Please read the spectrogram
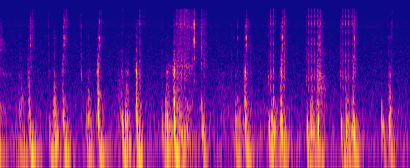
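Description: Faint, irregular taps of a gold chrome marker pen's tip dabbing dots onto a journal page, about four a second.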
